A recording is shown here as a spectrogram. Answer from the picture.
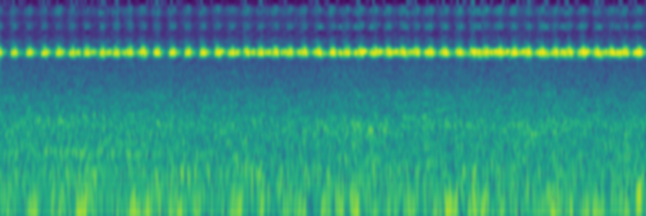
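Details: Crickets at night in Walnut, California, sounding a sustained, high, rapidly pulsed trill of about three to four beats a second, with faint low ambient hum beneath.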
